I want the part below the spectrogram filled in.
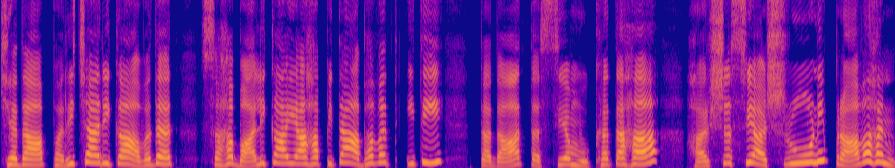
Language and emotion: Sanskrit, happy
